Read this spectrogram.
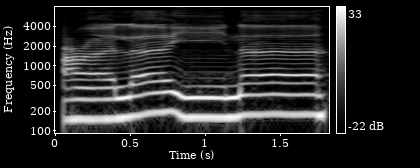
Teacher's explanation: huruf na kita panjangkan dua harakat karena terdapat alif di depannya.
